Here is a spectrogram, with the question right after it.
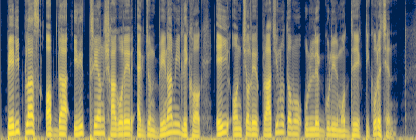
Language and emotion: Bengali, neutral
